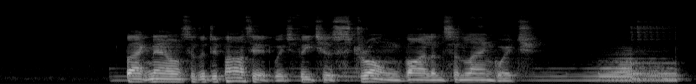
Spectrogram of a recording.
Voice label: continuity announcer sounds quite disapproving of the content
